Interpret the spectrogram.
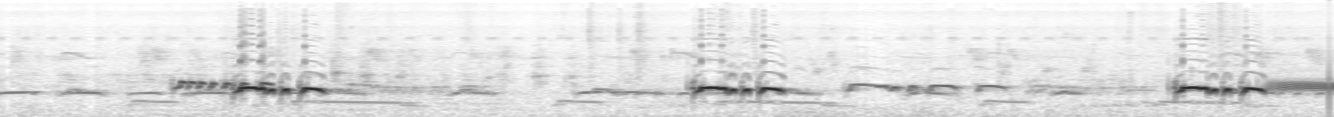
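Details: Local zebra dove cooing loudly to prompt other doves to sing: phrases every two to three seconds, each a stuttering cluster of rolling coos followed by softer trailing notes, in a quiet setting.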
